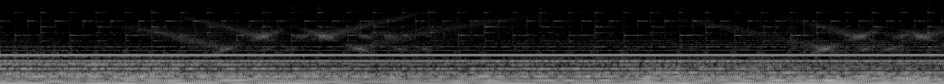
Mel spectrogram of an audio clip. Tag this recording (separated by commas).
Music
